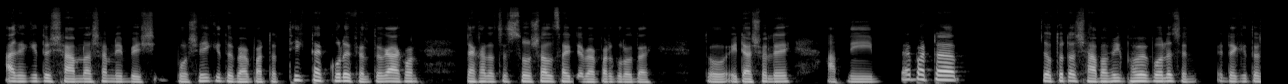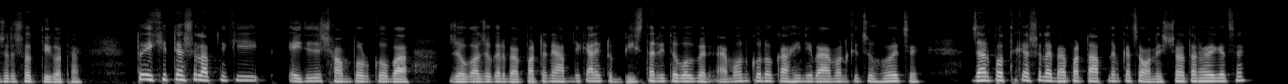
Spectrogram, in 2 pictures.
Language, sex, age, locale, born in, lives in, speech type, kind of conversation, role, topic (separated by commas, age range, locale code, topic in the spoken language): Bengali, male, 25-29, bn-BD, Bangladesh, Bangladesh, conversation, advice, advisor, অনিশ্চয়তার সময় আমি কীভাবে সম্পর্ক ও যোগাযোগ বজায় রাখতে পারি?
